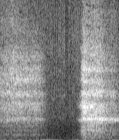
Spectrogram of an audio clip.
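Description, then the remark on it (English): A person demonstrates shallow chest breathing, breathing through the upper chest as under stress: two quick, airy breaths separated by a brief pause, with no talking. “Otherwise you're breathing like that and you can't keep up and it's horrible.”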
